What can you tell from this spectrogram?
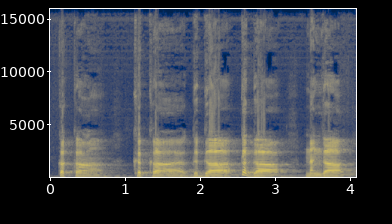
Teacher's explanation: ਦੂਜਾ ਅਗਲਾ ਕਿਹੜਾ ਸੀ ਕੰਠੀ ਵਿਅੰਜਨ ਕੰਠੀ ਵਨ ਜਦੋਂ ਕੰਠ ਨਾਲ ਜੀਭ ਦਾ ਪਿਛਲਾ ਹਿੱਸਾ ਲੱਗਦਾ ਹੈ ਤਾਂ ਕੰਠੀ ਧੁਨੀ ਪੈਦਾ ਹੁੰਦੀਆਂ ਹਨ ਕਿ ਜਦੋਂ ਜੀਭ ਨਾਲ ਜਦੋਂ ਕੰਠ ਨਾਲ ਜੀਭ ਦਾ ਪਿਛਲਾ ਹਿੱਸਾ ਲੱਗਦਾ ਹੈ ਤਾਂ ਕੰਠੀ ਧੁਨੀਆਂ ਪੈਦਾ ਹੁੰਦੀਆਂ ਹਨ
